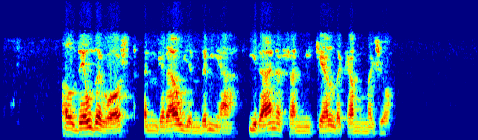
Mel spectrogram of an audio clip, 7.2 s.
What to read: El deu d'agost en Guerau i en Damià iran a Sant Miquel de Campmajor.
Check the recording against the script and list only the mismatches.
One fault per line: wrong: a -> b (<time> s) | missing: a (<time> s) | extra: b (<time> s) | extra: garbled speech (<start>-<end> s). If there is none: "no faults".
no faults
